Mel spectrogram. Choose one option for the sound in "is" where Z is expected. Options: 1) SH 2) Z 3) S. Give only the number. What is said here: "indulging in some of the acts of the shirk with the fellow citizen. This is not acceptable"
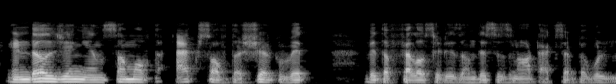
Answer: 2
